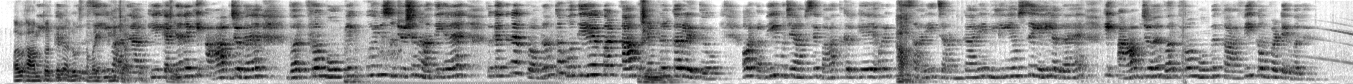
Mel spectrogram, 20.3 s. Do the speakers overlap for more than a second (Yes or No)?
Yes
